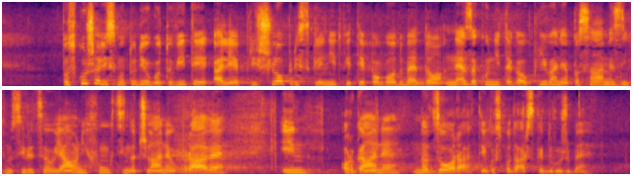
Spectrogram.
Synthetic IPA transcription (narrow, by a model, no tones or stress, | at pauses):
pɔskuːʃalismɔt̪uːd̪iuɡɔt̪ɔʋiːt̪iʔalijɛpɾiʃloːpɾisklɛnit̪ʋit̪eːpɔɡoːd̪bɛd̪ɔnɛzakɔniːt̪ɛɡaupliːʋanjapɔsaːmɛznixnɔsilt̪sɛwjaːwnixfuŋkt̪sijnat͡ʃlaːnɛupɾaːʋɛinɔɾɡaːnɛnad̪zɔːɾa̰t̪eːɡɔspɔd̪a̰ːɾskɛd̪ɾuːʒbɛ̰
